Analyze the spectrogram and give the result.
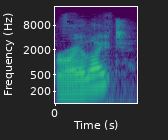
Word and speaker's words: Royalite: My name is spelled R-O-Y-A-L-I-T-E. So at Roylite, and just hit me up and say, hey, can you give me the link to sign up and I'll shoot you it.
